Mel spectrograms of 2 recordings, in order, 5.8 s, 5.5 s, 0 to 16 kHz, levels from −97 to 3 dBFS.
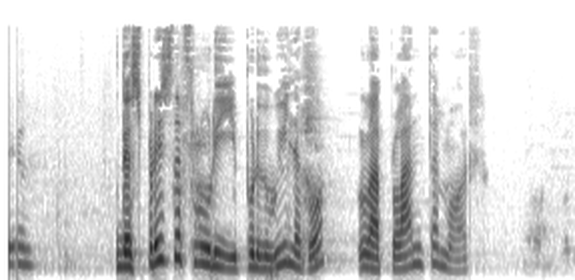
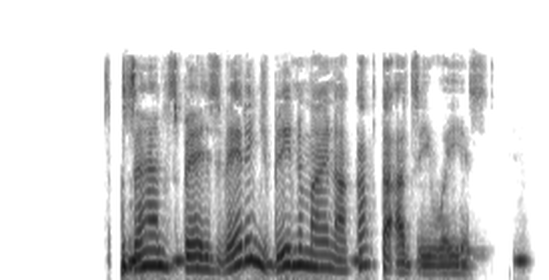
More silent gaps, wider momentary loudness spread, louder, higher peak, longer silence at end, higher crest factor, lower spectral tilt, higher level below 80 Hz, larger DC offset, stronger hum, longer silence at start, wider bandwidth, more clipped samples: second, none vs 4.93-5.07 s; first, 15 LU vs 12 LU; second, -24 LUFS vs -15 LUFS; about the same, -4 dBFS vs -2 dBFS; first, 1.1 s vs 0.25 s; first, 22 dB vs 14 dB; second, -5 dB/octave vs -7 dB/octave; second, -70 dBFS vs -54 dBFS; neither; neither; second, 0.05 s vs 1.2 s; first, 11.5 kHz vs 7.6 kHz; neither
